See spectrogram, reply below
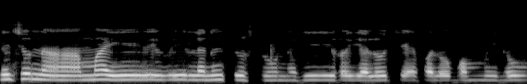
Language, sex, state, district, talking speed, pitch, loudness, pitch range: Telugu, female, Telangana, Karimnagar, 80 wpm, 205 Hz, -16 LUFS, 195-215 Hz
